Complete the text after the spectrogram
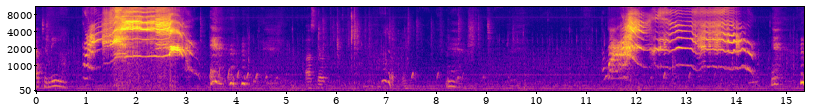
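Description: A baby squeals with delight in high-pitched bursts.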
